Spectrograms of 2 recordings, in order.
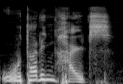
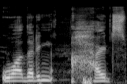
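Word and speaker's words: Wuthering Heights: Nobel তাহলে কেবলমাত্র একটি উপন্যাসের জন্য উদারিং হাইটস কেউ ওয়াদারিং হাইটস বলেন উচ্চারণ করেন যাই হোক তার বিখ্যাত তার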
